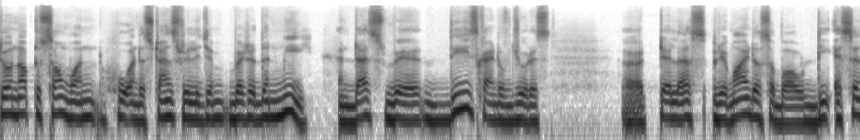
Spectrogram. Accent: India; I'm sorry for my own society, because I come from India and I'm an Indian.

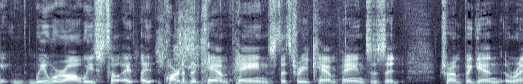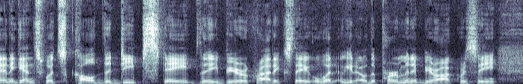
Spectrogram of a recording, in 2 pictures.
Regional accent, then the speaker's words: United States; You know, Janine, it's growing up in America, we were never explained why we hate countries.

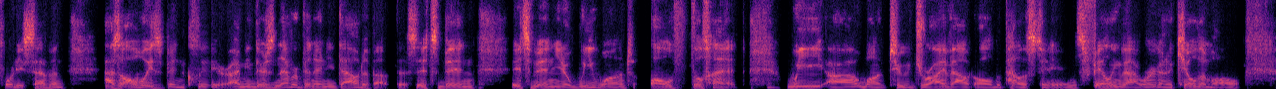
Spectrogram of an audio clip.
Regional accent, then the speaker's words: United States; moved away; You know, when I was younger, I lived in the United States. This is, of course, obvious from my accent.

